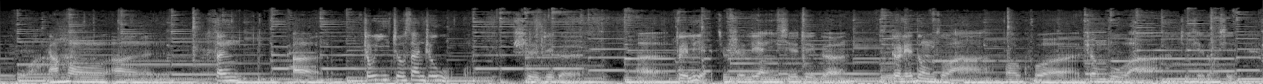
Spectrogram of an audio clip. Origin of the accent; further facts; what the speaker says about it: Beijing, China; 我来自北京。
